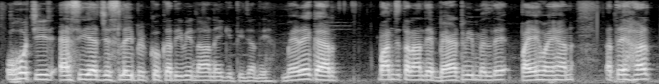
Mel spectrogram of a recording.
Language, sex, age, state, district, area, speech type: Punjabi, male, 18-30, Punjab, Amritsar, urban, spontaneous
